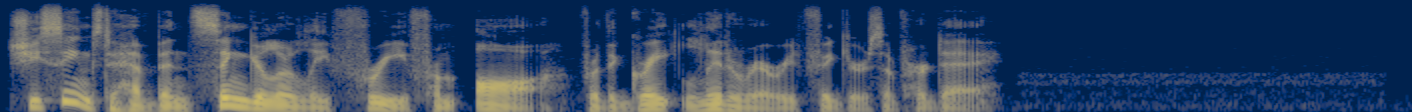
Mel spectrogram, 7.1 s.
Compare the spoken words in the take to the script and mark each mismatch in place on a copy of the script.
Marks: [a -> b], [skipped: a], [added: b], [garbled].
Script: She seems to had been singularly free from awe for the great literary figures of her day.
She seems to [had -> have] been singularly free from awe for the great literary figures of her day.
